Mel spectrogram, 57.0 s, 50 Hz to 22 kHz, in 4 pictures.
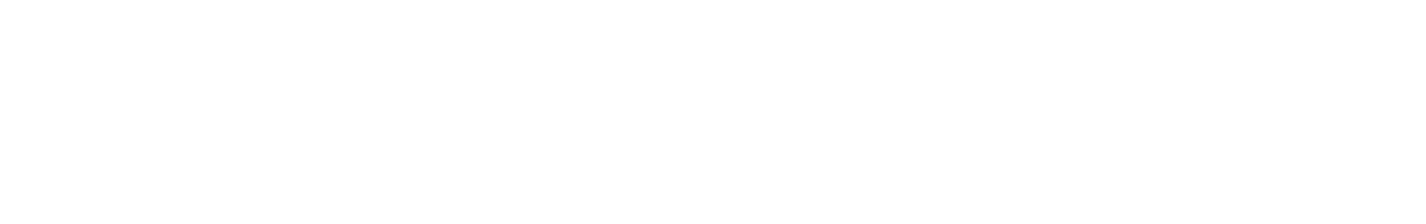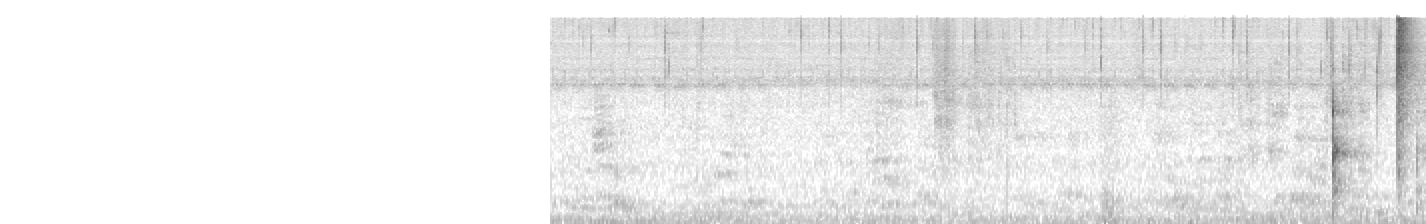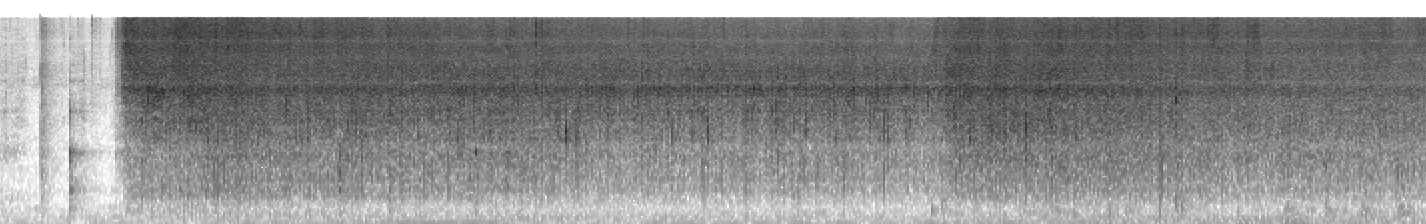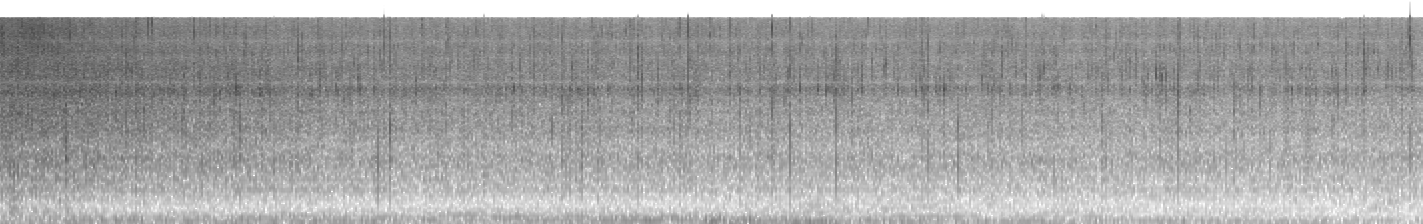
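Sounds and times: food sizzling in hot oil: 0:24.6 - 0:57.0
spatula stirring in wok: 0:26.6 - 0:49.5.

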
